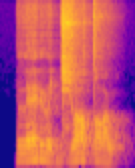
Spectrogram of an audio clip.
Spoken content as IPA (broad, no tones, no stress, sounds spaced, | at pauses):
l ɛ ɾʲ o ə̯ d͡ʑ o dˤ u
